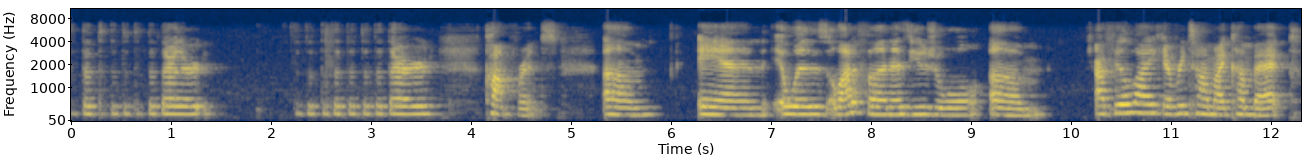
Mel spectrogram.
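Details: Adult who stutters, speaking English, with audible repetitions; stuttering.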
